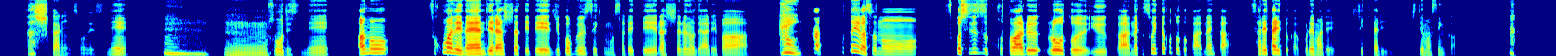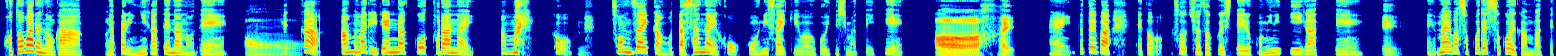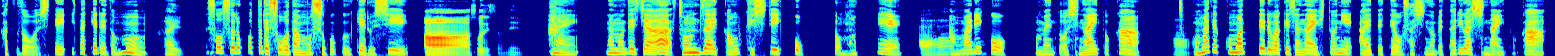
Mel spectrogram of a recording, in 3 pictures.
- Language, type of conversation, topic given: Japanese, advice, 人にNOと言えず負担を抱え込んでしまうのは、どんな場面で起きますか？
- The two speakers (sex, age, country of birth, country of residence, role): female, 35-39, Japan, Japan, user; male, 30-34, Japan, Japan, advisor
- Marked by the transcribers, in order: laughing while speaking: "あんまり"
